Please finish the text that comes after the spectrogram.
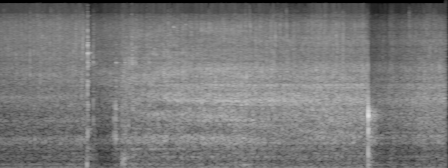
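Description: Fish pieces dropped into a frying Guyanese gilbaka curry mixture of spices, giving a steady broadband sizzle with two sharp clinks and faint stirring scrapes, no talking.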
